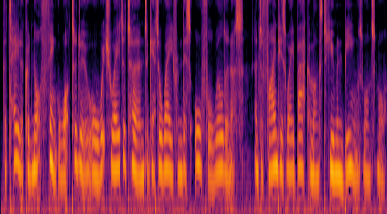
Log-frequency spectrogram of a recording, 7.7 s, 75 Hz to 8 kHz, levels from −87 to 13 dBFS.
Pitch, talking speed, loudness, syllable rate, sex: 190 Hz, 240 wpm, -17 LUFS, 5.2 syllables/s, female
